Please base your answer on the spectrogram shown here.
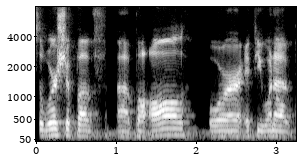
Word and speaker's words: Baal: It's the worship of Baal, or if you want to English mispronounce it, Baal.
